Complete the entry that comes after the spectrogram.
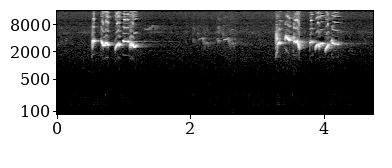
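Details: Chinese babax calling to gather its flock: two bursts of bright, chattering notes with quick downslurred whistles, the first near the start and the second after a short quiet gap, with faint softer notes between.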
